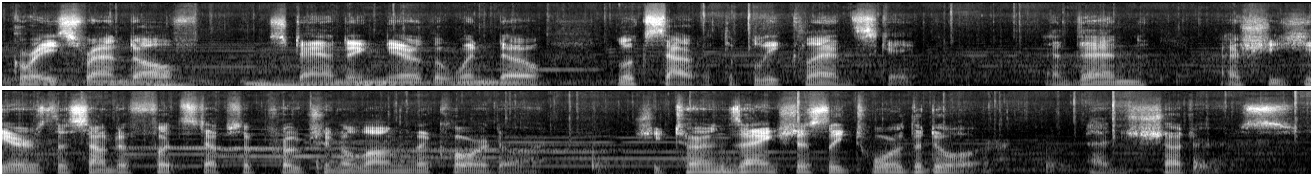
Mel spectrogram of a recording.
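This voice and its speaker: A man playing an earnest old-time radio announcer, narrating scripted drama in a formal, measured, dramatic way. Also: fairly low pitch, natural voice. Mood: somber. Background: music.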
